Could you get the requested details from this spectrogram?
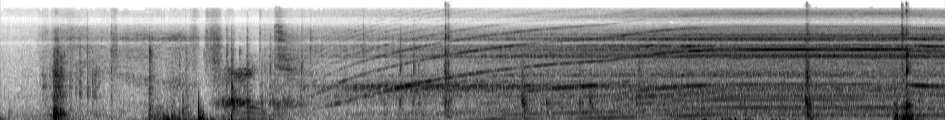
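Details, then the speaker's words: Salvaged used electric motor with propeller, reassembled after troubleshooting an abnormal sound: brushes checked, part glued, screws oiled. A few clicks, then a clean whine climbing as it spins up, with slight rumble from rough gears. Running normally. "oh sounds about right part of the noise is just the rough gears down there cuz uh this was a used thing it was actually in the garbage"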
